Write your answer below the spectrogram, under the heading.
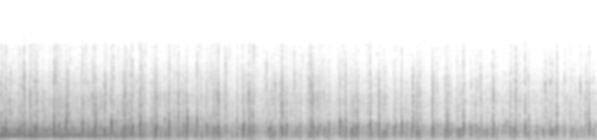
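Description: Crowd applauding: many overlapping hand claps that fade toward the end.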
